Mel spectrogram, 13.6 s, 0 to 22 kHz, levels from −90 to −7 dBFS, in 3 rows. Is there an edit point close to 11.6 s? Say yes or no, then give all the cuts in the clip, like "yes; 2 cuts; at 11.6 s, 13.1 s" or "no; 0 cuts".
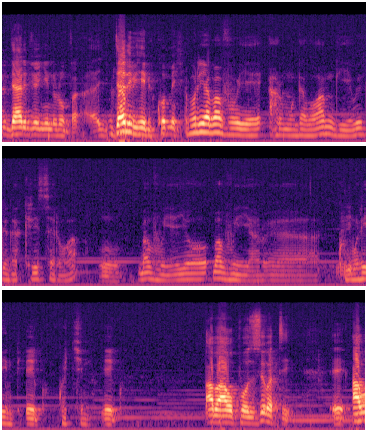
yes; 1 cut; at 11.6 s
